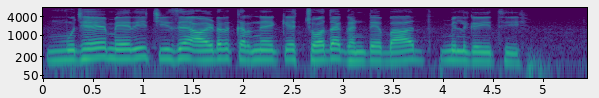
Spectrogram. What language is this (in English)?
Urdu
